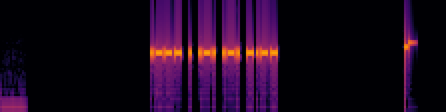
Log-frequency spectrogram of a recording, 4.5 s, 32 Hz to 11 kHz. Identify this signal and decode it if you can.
Morse code, heard as a keyed tone, about 46 wpm, 700 Hz. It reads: JERRY
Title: USA Common Names - Max 5 Letters - 50wpm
